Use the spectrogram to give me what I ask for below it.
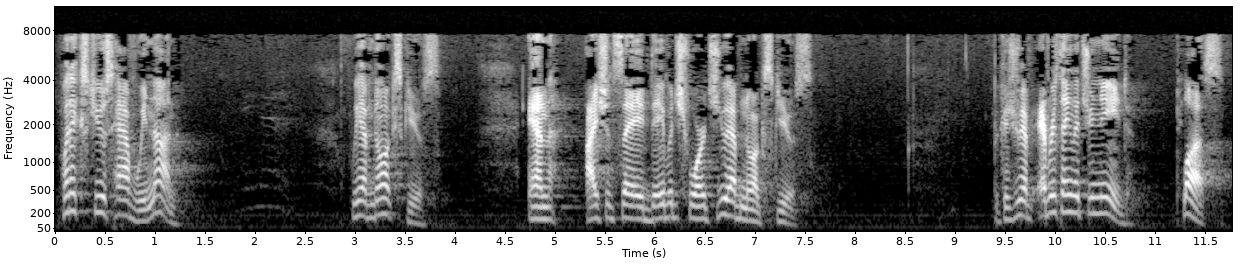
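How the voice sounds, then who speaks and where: A man preaching a sermon in a church, earnest and emphatic, telling a personal story with pauses. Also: fairly high pitch, sing-song, fairly bright tone, breathy edge. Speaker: lay preacher. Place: church sanctuary. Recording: echoey church hall, dull lo-fi.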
